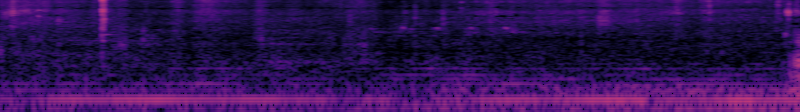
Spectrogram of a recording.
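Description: A faint steady low hum, with a couple of light ticks.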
